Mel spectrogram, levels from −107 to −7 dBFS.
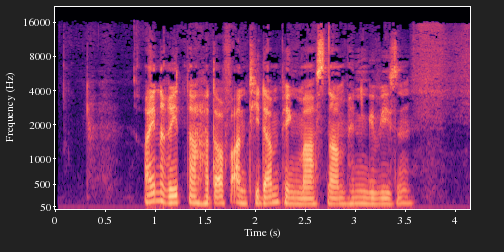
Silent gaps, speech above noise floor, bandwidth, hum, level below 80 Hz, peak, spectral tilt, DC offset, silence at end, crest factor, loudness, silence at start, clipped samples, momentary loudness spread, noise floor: none; 27 dB; 16.5 kHz; none; -52 dBFS; 0 dBFS; -3 dB/octave; under 0.1%; 0 s; 20 dB; -18 LUFS; 0.3 s; under 0.1%; 14 LU; -46 dBFS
